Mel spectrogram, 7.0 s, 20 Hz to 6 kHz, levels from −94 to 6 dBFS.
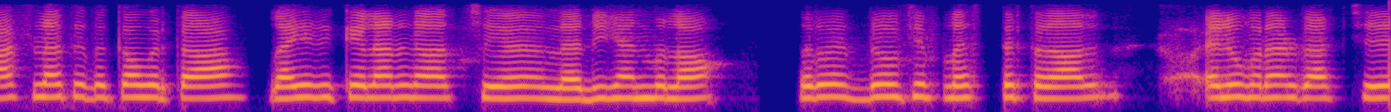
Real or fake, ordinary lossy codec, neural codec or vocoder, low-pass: fake; none; codec, 16 kHz, 0.5 kbps, FunCodec, trained on Chinese and English, 25 frames a second; 5.4 kHz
